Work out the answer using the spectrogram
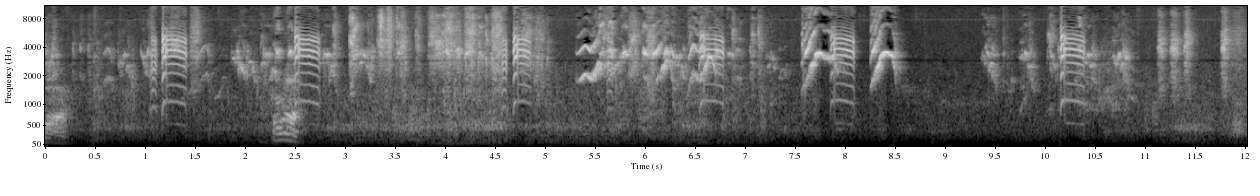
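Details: Budgerigars, dated 17 November 2024: dense chattering warble of fast, rising and falling whistled notes and harsh squawks, with short pauses between bursts and a brief low sound near the start.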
